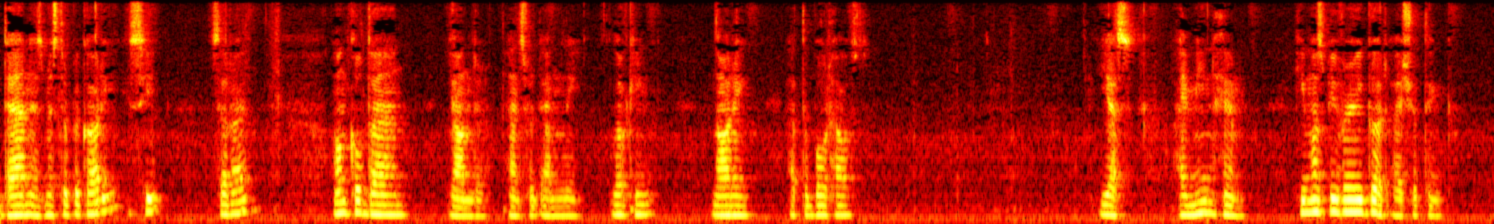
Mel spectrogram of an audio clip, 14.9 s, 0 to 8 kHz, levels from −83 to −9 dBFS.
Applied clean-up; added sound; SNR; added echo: none; none; none; none.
